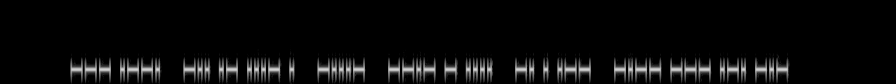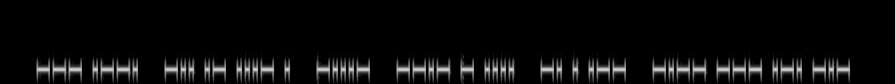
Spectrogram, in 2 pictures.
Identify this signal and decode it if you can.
Morse code, heard as a keyed tone, about 33 wpm, 700 Hz. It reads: OP DAVE <BT> QTH NEW YORK OP DAVE <BT> QTH NEW YORK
